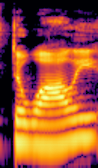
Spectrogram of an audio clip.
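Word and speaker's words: Diwali: parents I said happy Dali and she didn't isn't it Dali I think it's dwali it's spelled with a W but it's pronounced with a V very cultured over here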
